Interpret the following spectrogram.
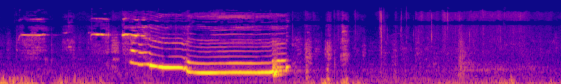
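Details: Young blue-eyed Siberian Husky puppy indoors by a window giving one howl: a short high whine, then a long, steady tone about a second and a half long that drops in pitch and cuts off, with faint room noise.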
